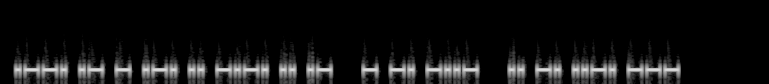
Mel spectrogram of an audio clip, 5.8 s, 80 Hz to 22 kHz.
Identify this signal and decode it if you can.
Morse code, heard as a keyed tone, about 36 wpm, 700 Hz. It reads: PATRICIA TNX INFO
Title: Practice QSO - Exchange 3 - More Info - 35wpm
